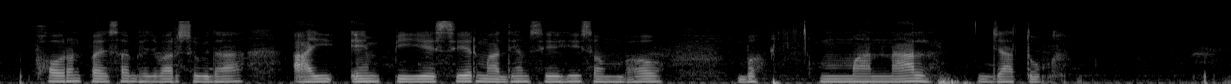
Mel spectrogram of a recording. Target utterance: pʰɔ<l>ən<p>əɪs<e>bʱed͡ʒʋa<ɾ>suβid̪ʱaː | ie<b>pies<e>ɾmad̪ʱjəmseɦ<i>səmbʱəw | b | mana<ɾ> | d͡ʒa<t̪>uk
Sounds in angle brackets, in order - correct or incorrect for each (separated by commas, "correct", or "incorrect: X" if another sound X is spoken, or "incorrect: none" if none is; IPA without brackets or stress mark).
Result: incorrect: ɾ, correct, incorrect: a, correct, incorrect: m, correct, correct, incorrect: l, correct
